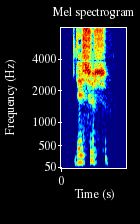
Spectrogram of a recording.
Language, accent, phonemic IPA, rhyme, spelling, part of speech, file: French, Canada, /de.sys/, -ys, déçusse, verb, LL-Q150 (fra)-déçusse.wav
- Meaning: first-person singular imperfect subjunctive of décevoir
